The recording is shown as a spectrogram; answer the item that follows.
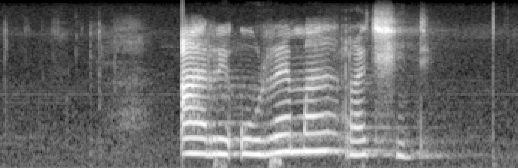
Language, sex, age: Northern Sotho, female, 24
